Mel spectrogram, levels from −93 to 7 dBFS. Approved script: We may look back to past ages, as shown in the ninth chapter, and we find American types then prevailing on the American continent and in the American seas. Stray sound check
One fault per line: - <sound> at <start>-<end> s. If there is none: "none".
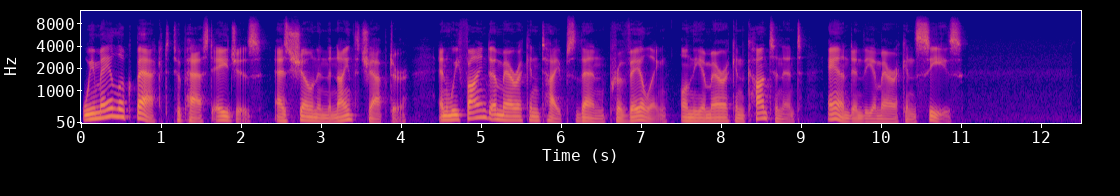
none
